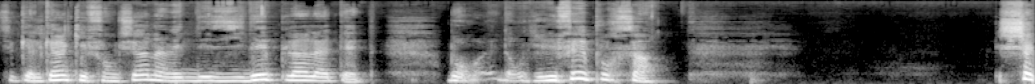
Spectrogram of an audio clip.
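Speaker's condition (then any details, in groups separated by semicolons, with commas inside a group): No condition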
